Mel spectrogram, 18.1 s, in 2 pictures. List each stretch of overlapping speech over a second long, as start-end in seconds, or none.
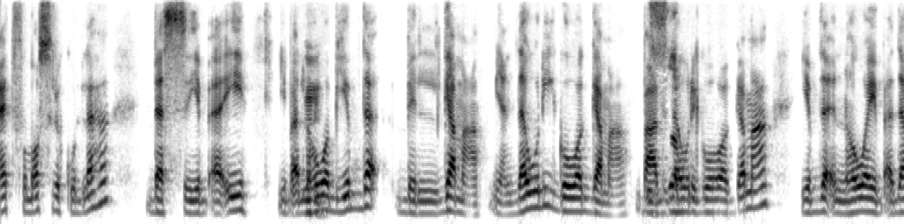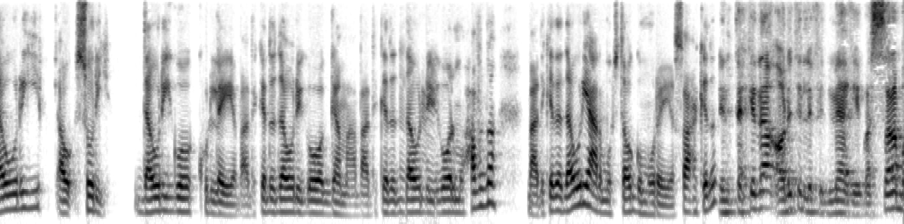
none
